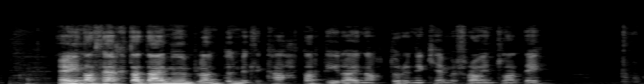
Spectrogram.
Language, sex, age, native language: Icelandic, male, 60-69, Icelandic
